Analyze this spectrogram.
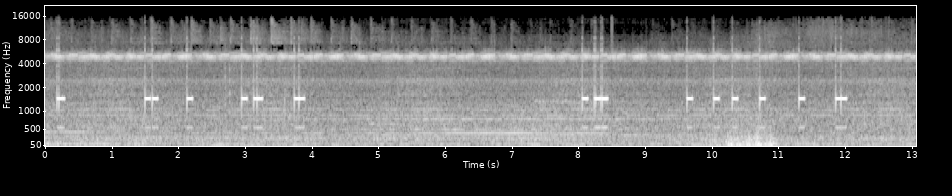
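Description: Short electronic beeps chirp quickly from a game menu.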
